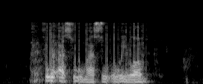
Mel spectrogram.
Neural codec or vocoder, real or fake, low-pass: codec, 16 kHz, 16 kbps, FunCodec, trained on Chinese and English, 50 frames a second; fake; 7.2 kHz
